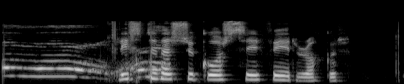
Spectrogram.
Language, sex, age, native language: Icelandic, female, 30-39, Icelandic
